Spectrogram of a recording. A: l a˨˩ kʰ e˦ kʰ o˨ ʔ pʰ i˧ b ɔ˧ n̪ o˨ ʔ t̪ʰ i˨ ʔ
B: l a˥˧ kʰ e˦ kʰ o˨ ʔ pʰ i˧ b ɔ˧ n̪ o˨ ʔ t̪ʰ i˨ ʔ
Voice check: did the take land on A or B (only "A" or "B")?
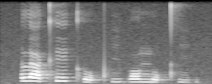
B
